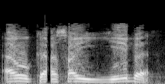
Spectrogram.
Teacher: الباء في حالة الوقف ستكون قلقلة وسطى متطرفة لأنها ساكنة متطرفة، طبعا وصلا هي قلقلة نسبية لأنها ستكون متحركة.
